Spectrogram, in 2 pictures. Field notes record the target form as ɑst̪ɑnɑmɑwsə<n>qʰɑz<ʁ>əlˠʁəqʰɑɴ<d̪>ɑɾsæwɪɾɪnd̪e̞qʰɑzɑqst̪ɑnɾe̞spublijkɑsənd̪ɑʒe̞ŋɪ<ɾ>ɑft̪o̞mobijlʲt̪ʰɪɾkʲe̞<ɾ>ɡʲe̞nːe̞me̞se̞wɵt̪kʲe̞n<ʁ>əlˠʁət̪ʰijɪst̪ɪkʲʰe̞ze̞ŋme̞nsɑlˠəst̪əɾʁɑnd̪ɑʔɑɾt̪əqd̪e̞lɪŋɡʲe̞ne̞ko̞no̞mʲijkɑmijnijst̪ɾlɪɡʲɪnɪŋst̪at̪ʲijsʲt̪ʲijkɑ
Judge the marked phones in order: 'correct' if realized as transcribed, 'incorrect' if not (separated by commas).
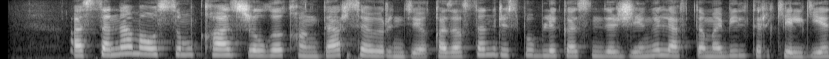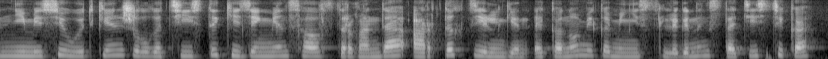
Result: incorrect, incorrect, incorrect, incorrect, incorrect, incorrect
